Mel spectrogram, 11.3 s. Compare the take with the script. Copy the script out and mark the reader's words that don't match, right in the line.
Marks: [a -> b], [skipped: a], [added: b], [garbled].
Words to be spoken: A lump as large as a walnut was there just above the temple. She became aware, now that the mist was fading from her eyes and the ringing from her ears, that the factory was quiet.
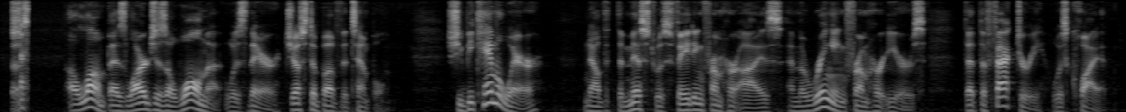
A lump as large as a walnut was there just above the temple. She became aware, now that the mist was fading from her eyes and the ringing from her ears, that the factory was quiet.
